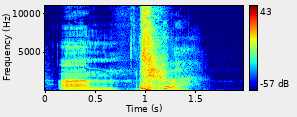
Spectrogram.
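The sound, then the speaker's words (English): One loud sneeze: a drawn-out voiced 'ahh' build-up followed by a sharp, breathy burst that trails off quickly, with no talking around it. “I had it muted because I was about to sneeze, but then you said Seth MacFarlane, so I wanted to go, so I unmuted it, but I sneezed”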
